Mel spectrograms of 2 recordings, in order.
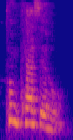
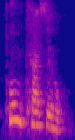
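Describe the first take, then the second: Both takes have the same delivery.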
